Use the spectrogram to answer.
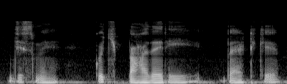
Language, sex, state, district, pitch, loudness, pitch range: Hindi, male, Bihar, Patna, 95 Hz, -20 LUFS, 90-105 Hz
